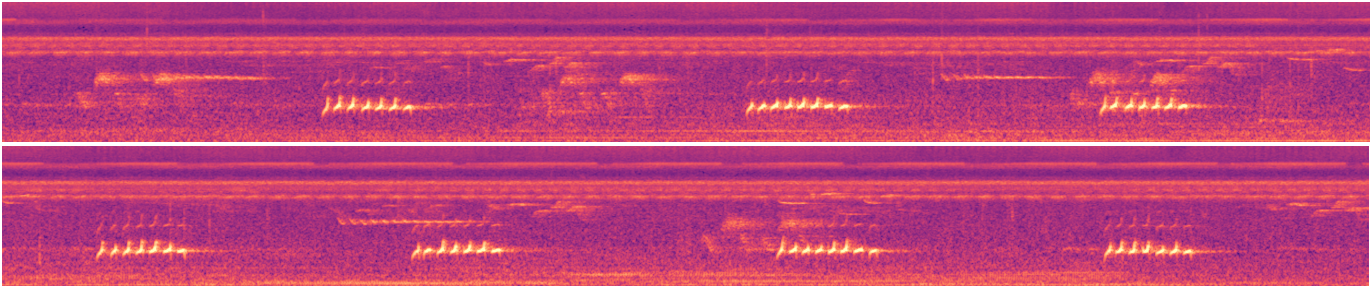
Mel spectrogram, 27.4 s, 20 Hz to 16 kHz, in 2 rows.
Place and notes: early morning, Faced with bamboo, Birdsong
Zoom H2n Spatial audio
Puli Township, 水上巷, 14 July 2016, 05:04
